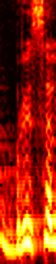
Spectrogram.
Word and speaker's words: bristle: तो ये देखिए यहाँ पर विसल का ब्रिसल भी हो सकता है, तो ये देखिए यहाँ पर हो सकता है ब्रिसल। तो यहाँ पर हम लिख सकते हैं BRISTLE, ब्रिसल, तो अगेन T यहाँ पर साइलेंट है।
